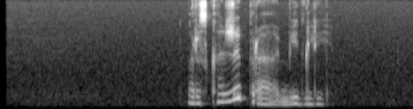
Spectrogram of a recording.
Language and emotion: Russian, neutral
